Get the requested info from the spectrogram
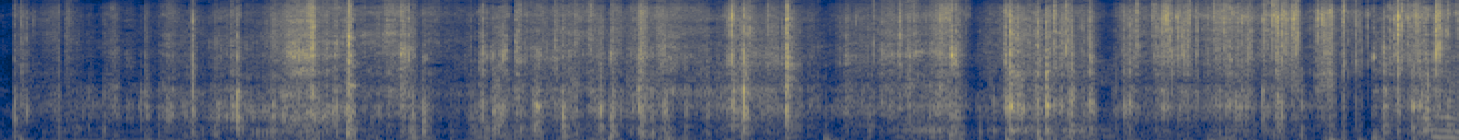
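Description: Plastic shrink-wrap crinkling and cardboard rustling as a football trading-card blaster box is unwrapped and its foil packs are pulled out, with many small irregular clicks and crackles.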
